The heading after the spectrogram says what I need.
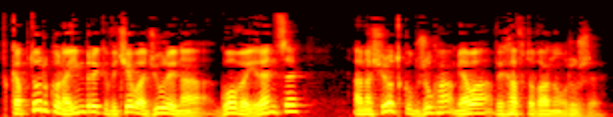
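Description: A man narrating a children's tale in an expressive, dramatic way. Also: medium pitch, moderate pace, vocal fry, slightly rough.

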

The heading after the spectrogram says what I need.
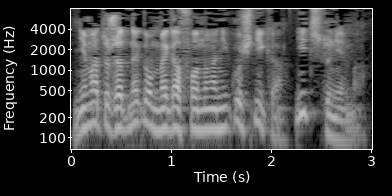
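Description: A measured older male parish priest from a storybook answers in a lowered, steady voice, as a man puts him on. His tone is husky and gravelly. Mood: calm.

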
